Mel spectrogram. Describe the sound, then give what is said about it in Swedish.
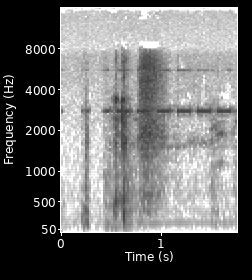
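A breathalyzer's thin, high electronic tone holds steadily throughout, fairly quiet, while a few short bursts of handling noise or muffled voice come and go around it. “Vad fan är det som piper nu då? Det är Jakobs alkomätare.”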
